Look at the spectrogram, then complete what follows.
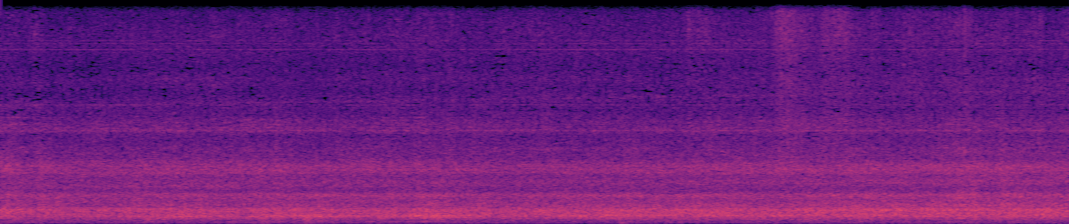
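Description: New York City subway D train running steadily through the tunnel, heard from inside the car as a loud, even rolling noise of wheels on rails.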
